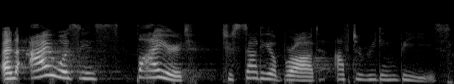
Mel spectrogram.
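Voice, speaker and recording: A woman's high voice with a Chinese accent, lively intonation and a fairly slow pace. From China, Hunan. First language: Mandarin Chinese. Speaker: public speaker. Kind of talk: conference talk.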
